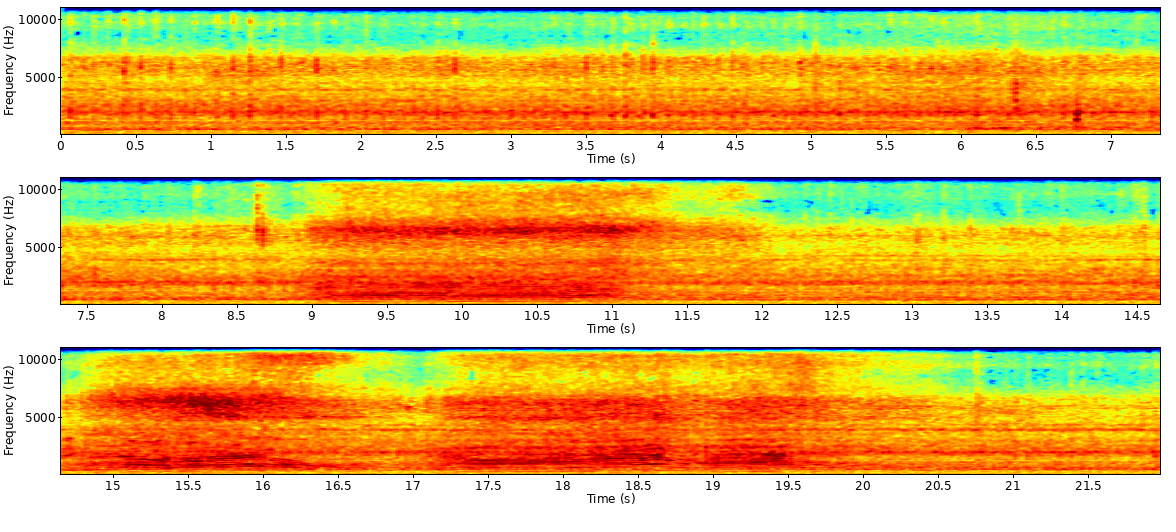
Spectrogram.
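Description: An engine idles steadily, and from about nine seconds in a chainsaw revs up and down in a few short bursts of a second or two each.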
